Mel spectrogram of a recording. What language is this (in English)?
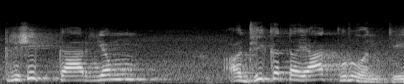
Sanskrit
